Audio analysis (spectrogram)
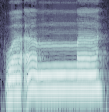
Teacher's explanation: Dalam wa amma, mim dengan tashdeed harus dibaca dengan bunyi sengau. Kemudian, huruf ma dibaca panjang, selama 2,5 alif, 3 alif, 5 harakat, atau 6 harakat.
